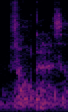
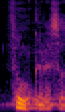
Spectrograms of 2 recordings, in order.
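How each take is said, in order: First: Breathy whispered question, barely audible. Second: Said in the usual way. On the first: Retold or imitated. Retelling the worker's amazed reaction, whispered. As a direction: drop to a hushed whisper in disbelief.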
